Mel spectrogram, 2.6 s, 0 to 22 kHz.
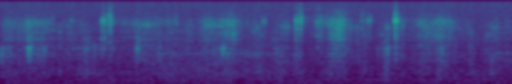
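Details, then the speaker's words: Classic Mini Cooper 1275 automatic, removed front right wheel bearing turned by hand: dry gritty crunching and irregular clicks; the bearing is torn apart inside with metal fragments, and it is unclear whether poor bearing quality caused it. "And it probably was, because this is completely torn apart. There's metal parts all over the place inside of this bearing."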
